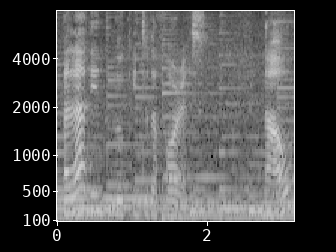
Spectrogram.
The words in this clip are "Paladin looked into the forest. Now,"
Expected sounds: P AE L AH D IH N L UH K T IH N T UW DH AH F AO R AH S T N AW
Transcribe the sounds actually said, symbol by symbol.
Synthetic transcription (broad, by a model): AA L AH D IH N L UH K IH N T UW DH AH F AO R AH S T N AW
